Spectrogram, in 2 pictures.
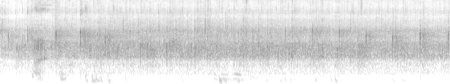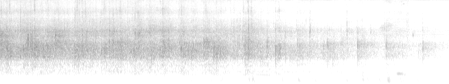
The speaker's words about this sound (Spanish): Denle un aplauso al Señor.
